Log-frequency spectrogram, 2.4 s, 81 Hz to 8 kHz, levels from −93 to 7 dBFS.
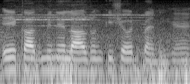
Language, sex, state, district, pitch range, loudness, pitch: Hindi, female, Punjab, Fazilka, 160-170 Hz, -16 LUFS, 165 Hz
